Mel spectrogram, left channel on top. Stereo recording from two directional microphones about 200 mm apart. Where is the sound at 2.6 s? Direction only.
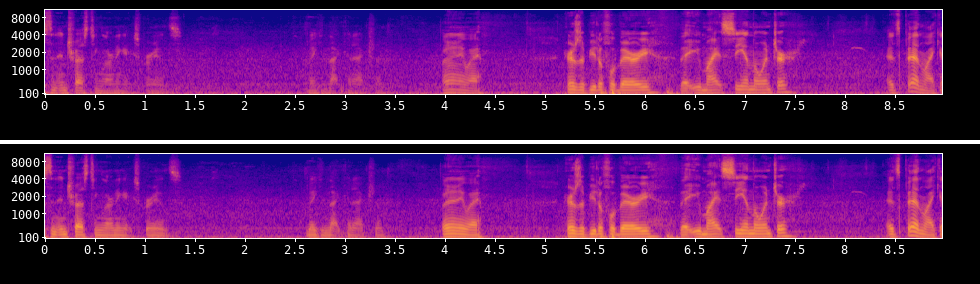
45° right (ahead or behind).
